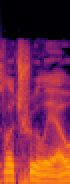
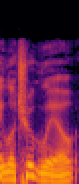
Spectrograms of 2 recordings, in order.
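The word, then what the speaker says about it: Lo Truglio: The correct pronunciation is Latrulio, which I found, which I started using in my 20s. But my family, most friends say Latruglio, and I think both, because a lot of people, like Birbiglia has a great bit about that, about like, it's not, I don't know if you heard this, it's really funny, but he has a bit about, you know, people who have names like myself not pronouncing the G.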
